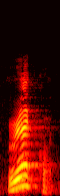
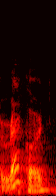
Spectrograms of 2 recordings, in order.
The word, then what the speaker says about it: record: Record. A record is a document. Increase. That is a rise. All right. Now that's showing you that the stress is on the first syllable, right?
